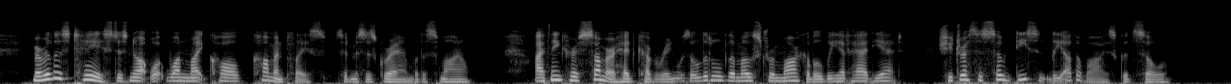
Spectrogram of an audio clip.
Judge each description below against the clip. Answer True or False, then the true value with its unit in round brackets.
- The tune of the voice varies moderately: False (6.6 semitones)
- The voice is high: False (150 Hz)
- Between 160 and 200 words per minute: True (185 wpm)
